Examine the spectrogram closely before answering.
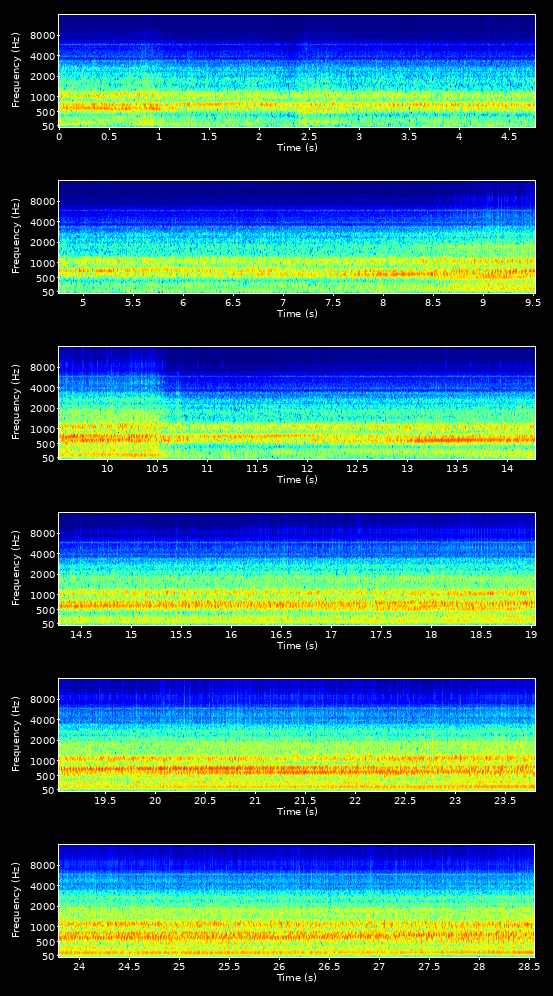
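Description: Formula Vee racing car's air-cooled Volkswagen flat-four engine, heard onboard as the car drives away. The revs climb, drop sharply about ten seconds in, then rise slowly and steadily through a long pull.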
